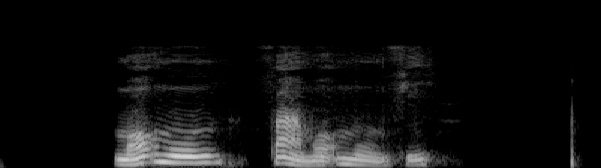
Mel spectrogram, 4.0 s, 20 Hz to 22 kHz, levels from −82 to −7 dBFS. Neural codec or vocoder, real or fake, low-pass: codec, 16 kHz in and 24 kHz out, 1 kbps, XY-Tokenizer; fake; 7.2 kHz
